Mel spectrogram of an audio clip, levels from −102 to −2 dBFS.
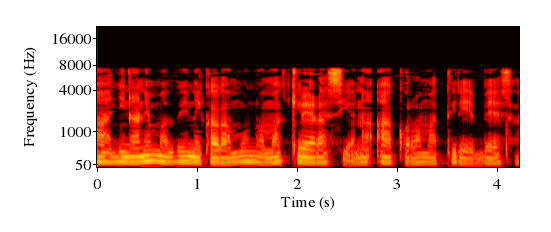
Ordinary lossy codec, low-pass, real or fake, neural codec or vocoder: none; 7.2 kHz; real; none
